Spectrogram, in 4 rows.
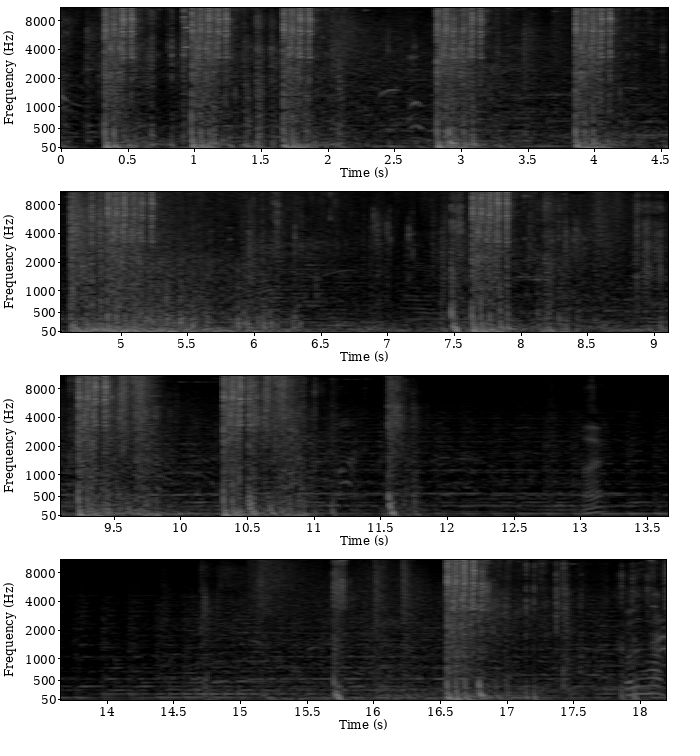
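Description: Gunfire in the Call of Duty Black Ops 6 video game, rapid bursts and repeated sharp shots with varied loudness across the battle, mixed with other game sounds.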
